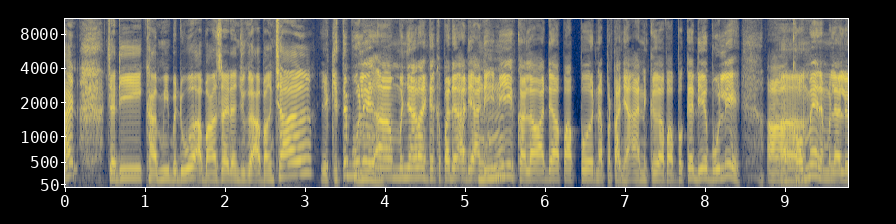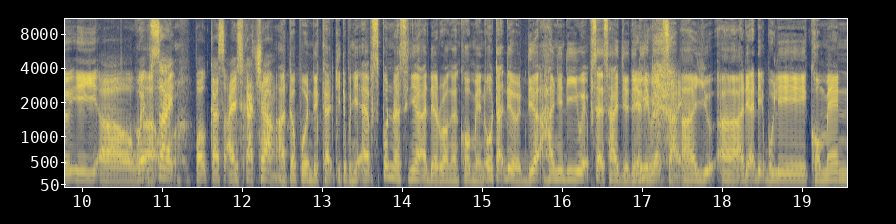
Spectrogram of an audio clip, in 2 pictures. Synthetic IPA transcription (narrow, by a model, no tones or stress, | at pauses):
t̪̚d͡ʒadikamĩbərduəabaŋas̬adand͡ʒuɡaabaŋt͡ʃaljakit̪abolɛhəmə̃ɲaɾankankəpadaadeʔadeʔinikalawadaapapənaʔpərt̪aɲãʔankəapaapakahdiabolɛhʔəkomɛ̃nmə̃laluiəwɛbsajt̚pɔt̚kasajskat͡ʃaŋa̰t̪awpʊndəkat̪̚kit̪apuɲaʔɛp̚spʊnrasəɲaa̰daɾuaŋankomɛ̃nʔoht̪aʔdədiaɦaɲãdiwɛb̚sajt̪̚səɦad͡ʒad͡ʒaidiwɛpsajtəjuəa̰deʔadeʔ̚bolɛhkomɛ̃n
